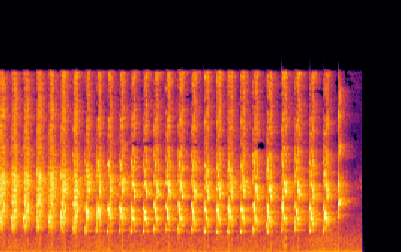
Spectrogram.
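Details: Lovebird giving its long chattering song to provoke rivals, a rapid series of shrill, buzzy notes about three per second that stops abruptly near the end, leaving silence.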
